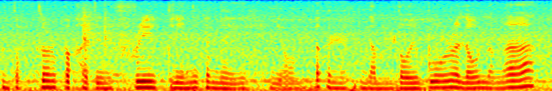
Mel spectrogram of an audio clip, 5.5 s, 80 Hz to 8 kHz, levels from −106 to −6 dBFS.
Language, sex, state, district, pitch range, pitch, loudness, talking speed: Mizo, female, Mizoram, Aizawl, 175-200 Hz, 185 Hz, -16 LUFS, 185 wpm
